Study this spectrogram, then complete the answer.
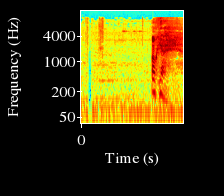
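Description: A rifle bolt clicks and rattles as a rifle is reloaded.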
